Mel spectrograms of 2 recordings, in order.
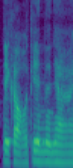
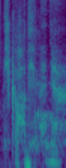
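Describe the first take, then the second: First: Said in the usual way. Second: Voiceless, much softer whisper; God's call whispered gently; hushed whisper. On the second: Shown as a demonstration. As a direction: breathe it out as a tender whisper. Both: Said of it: "여러분, 이게 어떻게 들리세요?".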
